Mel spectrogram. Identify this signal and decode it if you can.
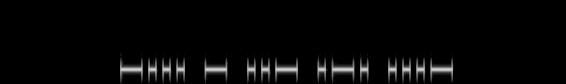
Morse code, heard as a keyed tone, about 17 wpm, 700 Hz. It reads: BTURV
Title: Code Groups - 5 Letters - 17wpm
